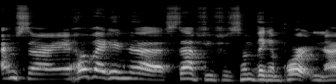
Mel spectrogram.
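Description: In a put-on character voice, a female-sounding speaker talks at a fairly quick pace and a high pitch. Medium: actual play. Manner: fussy, old-fashioned, slyly creepy.

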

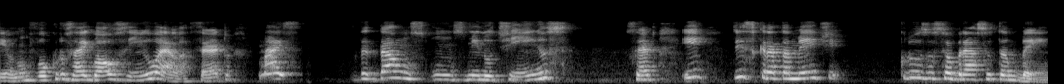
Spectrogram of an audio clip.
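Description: A high-pitched woman at a very slow pace, with lively intonation and long, frequent pauses. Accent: São Paulo countryside. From interior of São Paulo state, Brazil. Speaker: legal executive and negotiation lecturer. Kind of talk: interview, explanatory.

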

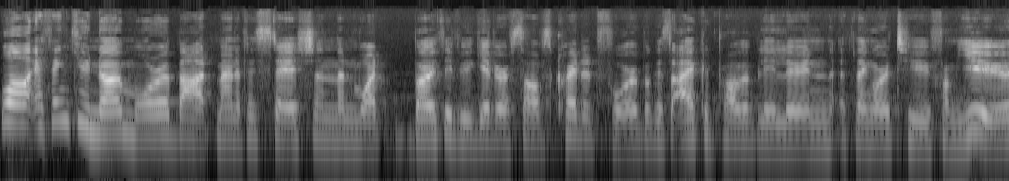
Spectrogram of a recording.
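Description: A woman with a non-native accent speaks at a fairly low pitch with ordinary pitch variation, over noticeable background noise. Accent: noticeable foreign. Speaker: hypnotherapist. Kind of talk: casual interview. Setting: studio.

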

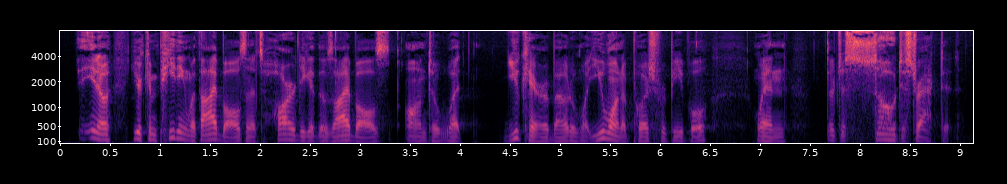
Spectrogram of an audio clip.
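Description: In a Canadian accent, a man with a normal speaking voice talks at a moderate pace and medium pitch with ordinary pitch variation, the sound dry and close with no echo. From Canada. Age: 30s. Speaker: former motocross racer and product designer. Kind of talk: casual interview chat.

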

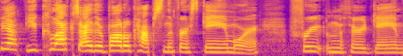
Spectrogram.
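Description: Her pitch fairly high and her intonation lively, a woman speaks at a very fast pace. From Ireland. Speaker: podcast guest, gamer. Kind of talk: casual chat.

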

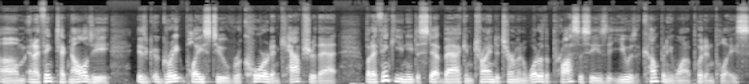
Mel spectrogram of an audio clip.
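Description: A man with an American accent speaks at a medium pitch and a moderate pace, with ordinary pitch variation, in a very clean recording with a silent background. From US Midwest. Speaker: software executive. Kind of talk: podcast interview. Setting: studio.

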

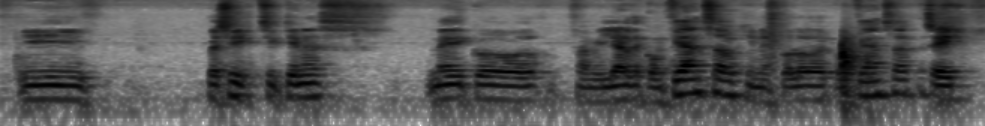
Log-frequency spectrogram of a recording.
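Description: Dark and mellow in tone, a man's voice sits at a medium pitch. He talks at a fairly slow pace with fairly even intonation. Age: 30s. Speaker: podcast co-host. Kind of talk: casual chat.

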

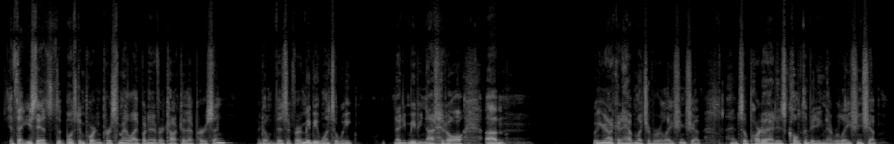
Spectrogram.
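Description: With an American accent and a somewhat breathy voice, the speaker talks at a very fast pace broken by long, frequent pauses, with ordinary pitch variation, on a very clean recording with a silent background. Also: man, medium pitch for a man. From California. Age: 60s. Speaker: parish volunteer and catechetics director. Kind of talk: casual interview conversation.

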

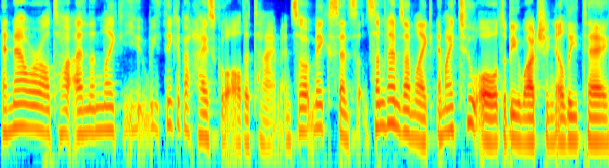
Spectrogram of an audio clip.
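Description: A man's fairly high voice with an American accent, very fast and with hardly any pauses. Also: ordinary pitch variation. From Texas. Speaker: podcast host. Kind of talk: casual chat.

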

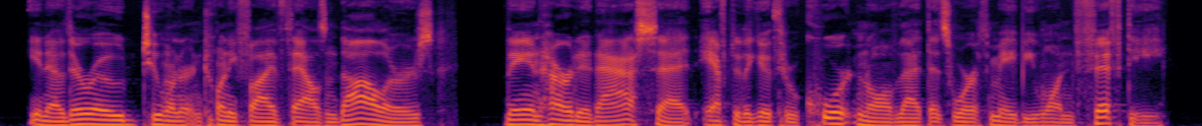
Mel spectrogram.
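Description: Very clean recording with a silent background of a man with a normal speaking voice, fairly low pitch, ordinary pitch variation and a fairly quick pace. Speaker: financial advisor. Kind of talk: casual chat.

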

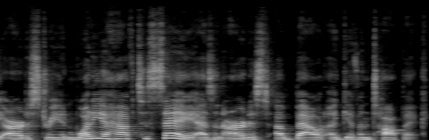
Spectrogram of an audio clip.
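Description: Fairly quick talk from a woman in a normal speaking voice, pitched in the medium range with ordinary pitch variation. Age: 50s. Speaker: podcast co-host and story editor. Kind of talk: casual chat.

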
